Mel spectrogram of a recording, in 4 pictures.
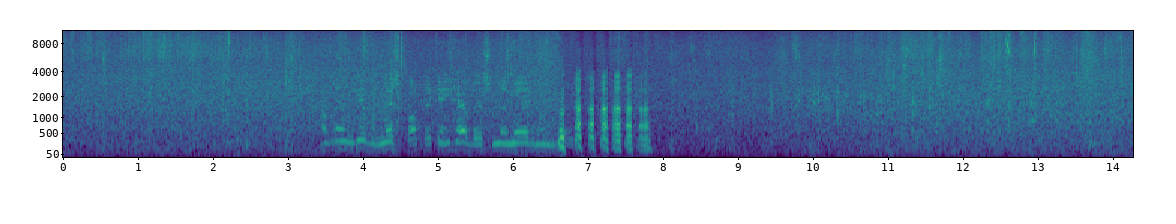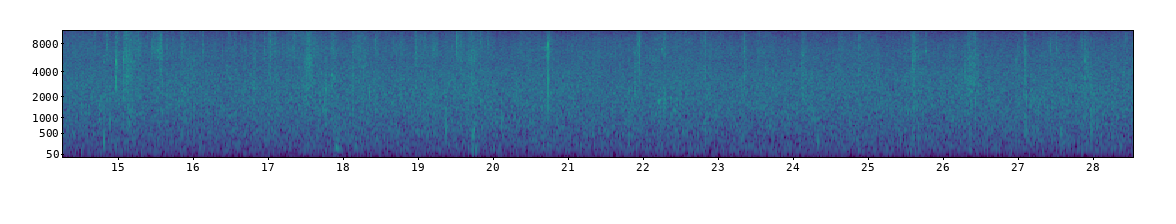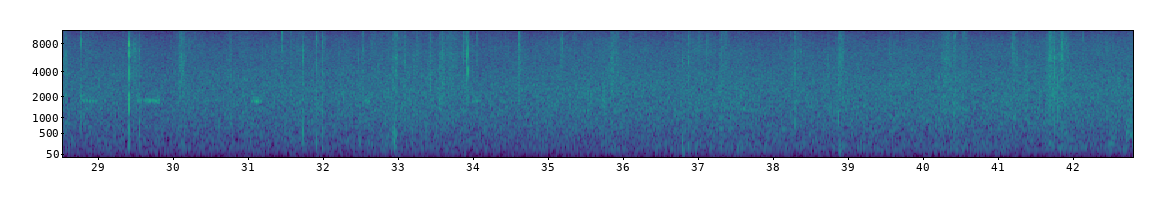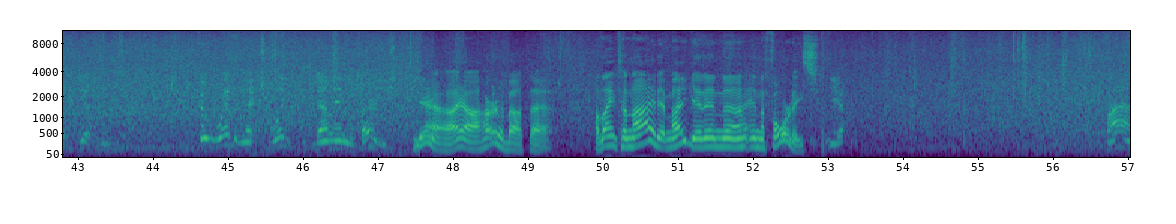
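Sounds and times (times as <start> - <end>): light rain on leaves: 0.0 - 57.0
footsteps on leaf litter: 9.4 - 45.8.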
